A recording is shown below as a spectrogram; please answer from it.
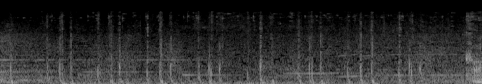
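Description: Horse hooves clip-clop in The Witcher 3 as a mount sets off at a walk, an even, continuous run of close hoofbeats throughout.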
